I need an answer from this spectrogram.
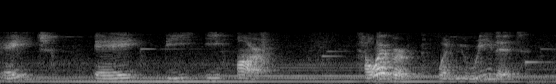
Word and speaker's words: haber: That's because in Spanish, letter H is totally mute. So, we don't pronounce the H. We only pronounce haber.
